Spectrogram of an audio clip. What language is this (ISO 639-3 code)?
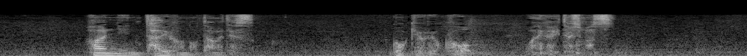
jpn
